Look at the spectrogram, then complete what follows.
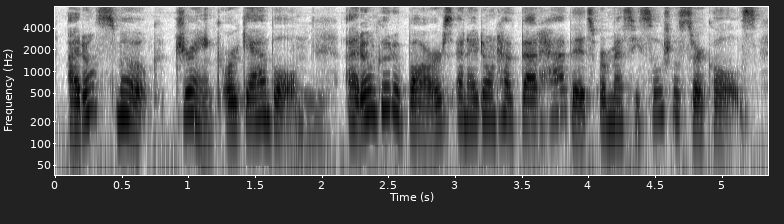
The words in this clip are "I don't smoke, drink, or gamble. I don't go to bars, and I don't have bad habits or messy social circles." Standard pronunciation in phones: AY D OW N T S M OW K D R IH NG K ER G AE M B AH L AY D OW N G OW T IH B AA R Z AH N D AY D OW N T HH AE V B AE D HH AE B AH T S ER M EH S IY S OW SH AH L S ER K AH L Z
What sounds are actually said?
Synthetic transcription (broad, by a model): AY D OW N T S M OW K D R IH NG K ER G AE M B L AY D OW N G OW T IH B AA R Z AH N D AY D OW N T HH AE V B AE D HH AE B AH T S ER M EH S IY S OW SH L S ER K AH L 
